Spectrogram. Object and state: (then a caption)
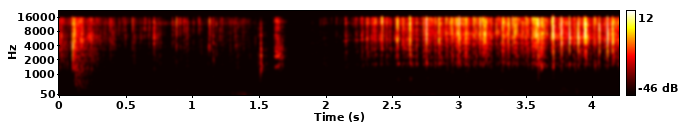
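Bar soap being cut. A solid pink Camay bar of soap, palm-sized and held in one hand, is scored and sliced into thin strips with a metal blade. Bright, crisp scraping and cutting sounds start softly, pause briefly, then build into a denser run of sharp little crackles toward the end.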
